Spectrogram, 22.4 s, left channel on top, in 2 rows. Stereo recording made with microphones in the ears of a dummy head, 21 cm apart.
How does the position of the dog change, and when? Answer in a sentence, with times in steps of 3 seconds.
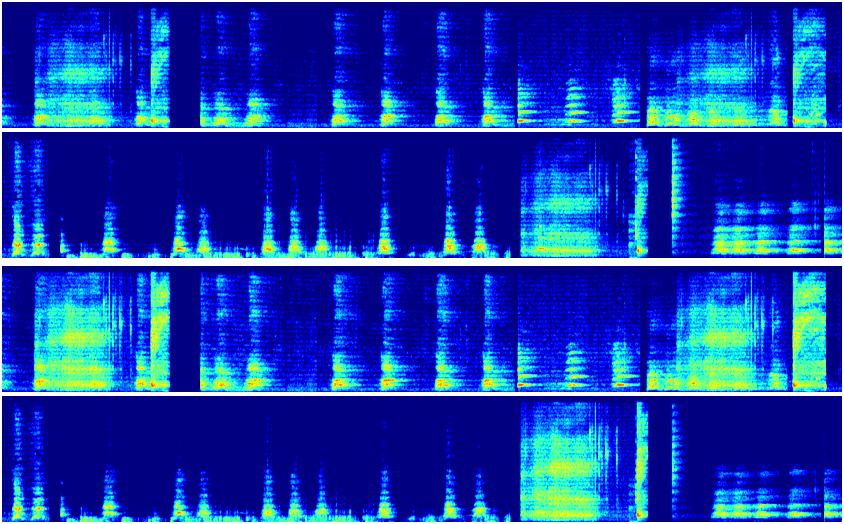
You can hear the dog on the right from 0 s, in the centre from 6 s and on the left from 12 s.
